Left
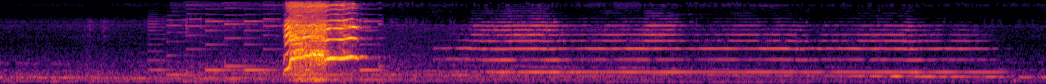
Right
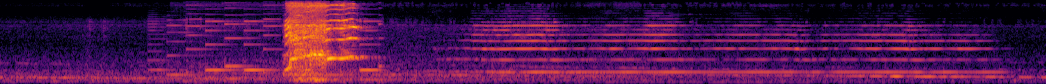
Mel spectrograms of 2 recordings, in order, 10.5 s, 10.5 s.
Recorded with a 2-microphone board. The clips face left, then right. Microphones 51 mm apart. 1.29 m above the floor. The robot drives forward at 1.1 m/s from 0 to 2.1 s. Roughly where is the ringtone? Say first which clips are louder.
Right 1 dB; centre.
